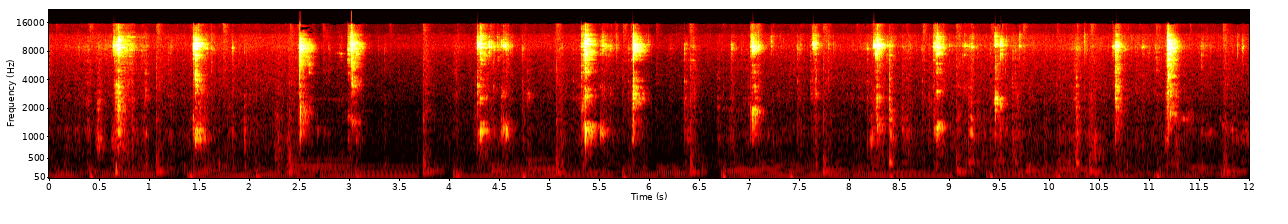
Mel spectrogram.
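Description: Close-up eating sounds: wet chewing and lip smacks in short, irregular bursts as a mouthful of pork and rice is eaten.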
